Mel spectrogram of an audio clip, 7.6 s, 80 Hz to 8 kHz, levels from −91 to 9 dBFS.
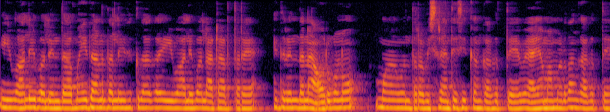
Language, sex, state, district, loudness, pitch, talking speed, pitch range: Kannada, female, Karnataka, Chamarajanagar, -14 LUFS, 195 Hz, 125 wpm, 185-200 Hz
